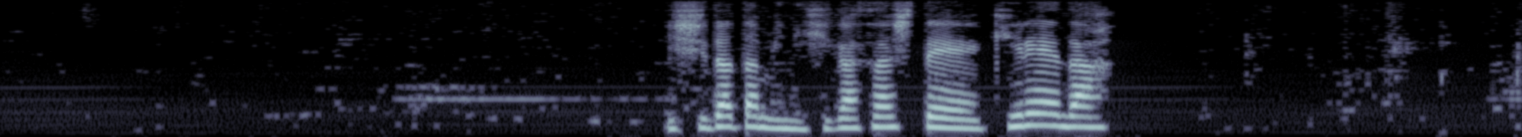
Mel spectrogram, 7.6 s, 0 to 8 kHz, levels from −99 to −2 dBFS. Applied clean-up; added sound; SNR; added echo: classical method spectral subtraction.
